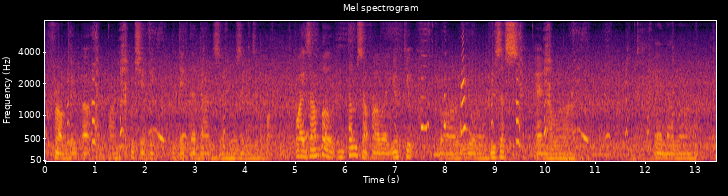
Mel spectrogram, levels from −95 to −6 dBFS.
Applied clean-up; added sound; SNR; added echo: none; Dog; 7 dB; none.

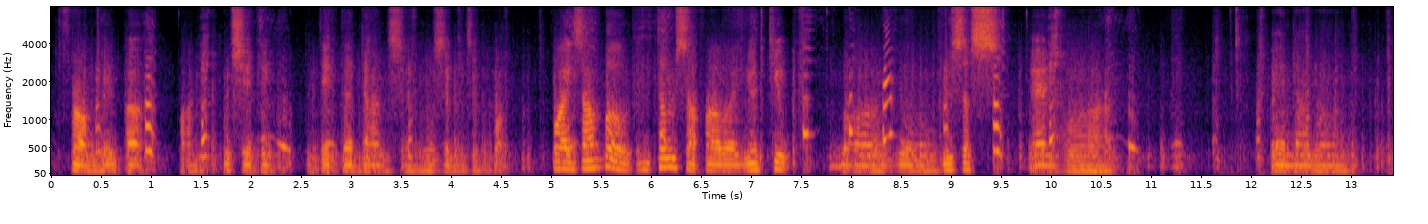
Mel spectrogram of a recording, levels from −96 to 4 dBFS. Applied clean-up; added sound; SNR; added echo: neural mask model RNNoise.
